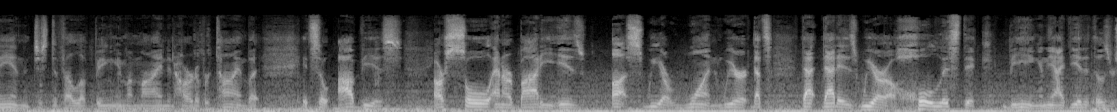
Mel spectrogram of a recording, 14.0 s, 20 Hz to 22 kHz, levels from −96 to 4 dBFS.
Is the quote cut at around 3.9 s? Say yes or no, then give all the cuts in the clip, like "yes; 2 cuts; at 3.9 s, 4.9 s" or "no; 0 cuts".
no; 1 cut; at 5.4 s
